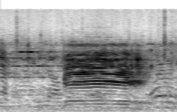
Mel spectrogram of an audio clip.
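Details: Hallikar cattle at a temple cattle fair market in India: a single loud, strained moo with rich harmonics lasting about a second, rising then bending down, amid background music and chatter.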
